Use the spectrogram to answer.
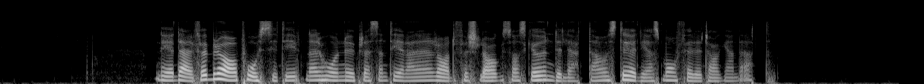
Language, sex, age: Swedish, female, 36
